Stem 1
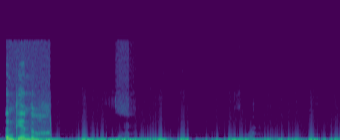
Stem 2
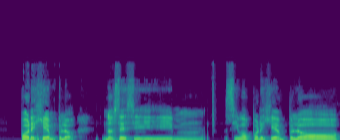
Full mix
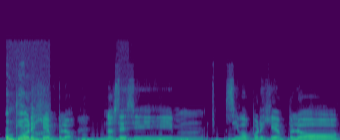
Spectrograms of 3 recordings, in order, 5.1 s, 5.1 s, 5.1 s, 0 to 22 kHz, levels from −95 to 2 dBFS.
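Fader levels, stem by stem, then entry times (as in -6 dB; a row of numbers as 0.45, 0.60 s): -4.5, -15.5 dB; 0.00, 0.00 s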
